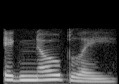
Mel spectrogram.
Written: ignobly

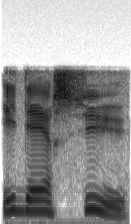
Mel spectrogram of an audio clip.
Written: idees recues

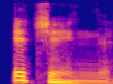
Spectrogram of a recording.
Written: itching

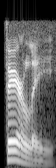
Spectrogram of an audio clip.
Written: fairly

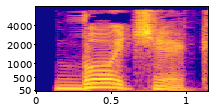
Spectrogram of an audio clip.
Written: boychik

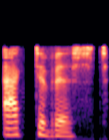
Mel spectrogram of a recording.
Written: activist

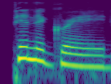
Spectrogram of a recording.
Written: pinnigrade

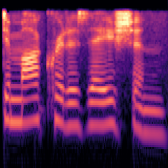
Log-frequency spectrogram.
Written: democratization

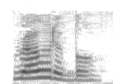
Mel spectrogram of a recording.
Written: roadable

